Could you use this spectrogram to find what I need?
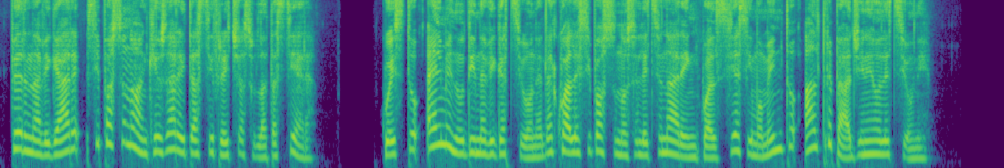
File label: E-learning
